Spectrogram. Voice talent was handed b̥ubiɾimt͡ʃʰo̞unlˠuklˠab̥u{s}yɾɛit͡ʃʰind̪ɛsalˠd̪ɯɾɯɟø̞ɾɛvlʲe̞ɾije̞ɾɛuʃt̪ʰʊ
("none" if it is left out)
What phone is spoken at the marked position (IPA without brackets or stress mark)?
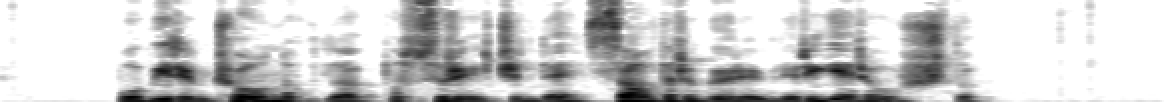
s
